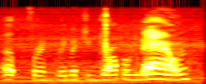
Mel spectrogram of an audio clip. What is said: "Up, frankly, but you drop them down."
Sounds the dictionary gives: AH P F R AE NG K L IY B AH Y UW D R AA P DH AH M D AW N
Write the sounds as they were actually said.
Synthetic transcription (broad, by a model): AH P F R AE NG K L IY B AH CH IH D R AA P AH M D AW N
